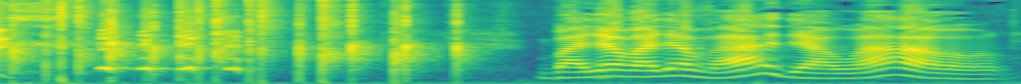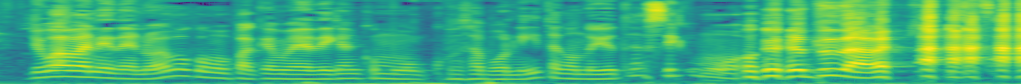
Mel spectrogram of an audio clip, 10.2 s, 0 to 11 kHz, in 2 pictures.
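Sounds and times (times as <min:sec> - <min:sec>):
laughter: 0:00.0 - 0:01.5, 0:08.9 - 0:10.2
small crowd applauding: 0:00.0 - 0:02.6
speech: 0:02.8 - 0:10.2.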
